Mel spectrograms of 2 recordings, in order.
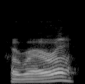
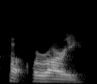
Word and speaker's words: Harari: By the way, we're talking with Mark Herrera. Am I pronouncing it correctly? Harari. Harari. Okay, like a Ferrari.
